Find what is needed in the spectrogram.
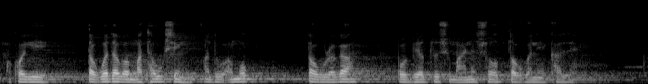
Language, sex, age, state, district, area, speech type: Manipuri, male, 30-45, Manipur, Kakching, rural, spontaneous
